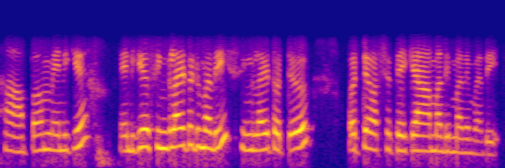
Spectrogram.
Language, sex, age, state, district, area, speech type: Malayalam, female, 18-30, Kerala, Kozhikode, rural, conversation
